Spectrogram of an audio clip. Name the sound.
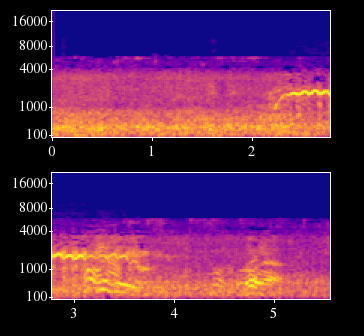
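horse neighing and whinnying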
